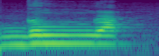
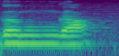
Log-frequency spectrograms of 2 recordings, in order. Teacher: या अनुस्वाराचा उच्चार स्पष्ट खणखणीत होतो आणि या अनुस्वाराचा उच्चार नाकातून होतो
